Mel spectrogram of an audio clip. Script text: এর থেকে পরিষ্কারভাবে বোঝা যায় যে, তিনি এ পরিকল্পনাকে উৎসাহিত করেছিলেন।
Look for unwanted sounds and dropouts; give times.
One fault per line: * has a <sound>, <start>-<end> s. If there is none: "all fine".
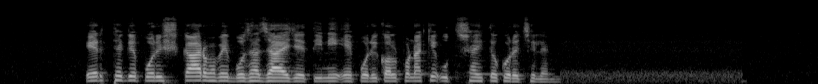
all fine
